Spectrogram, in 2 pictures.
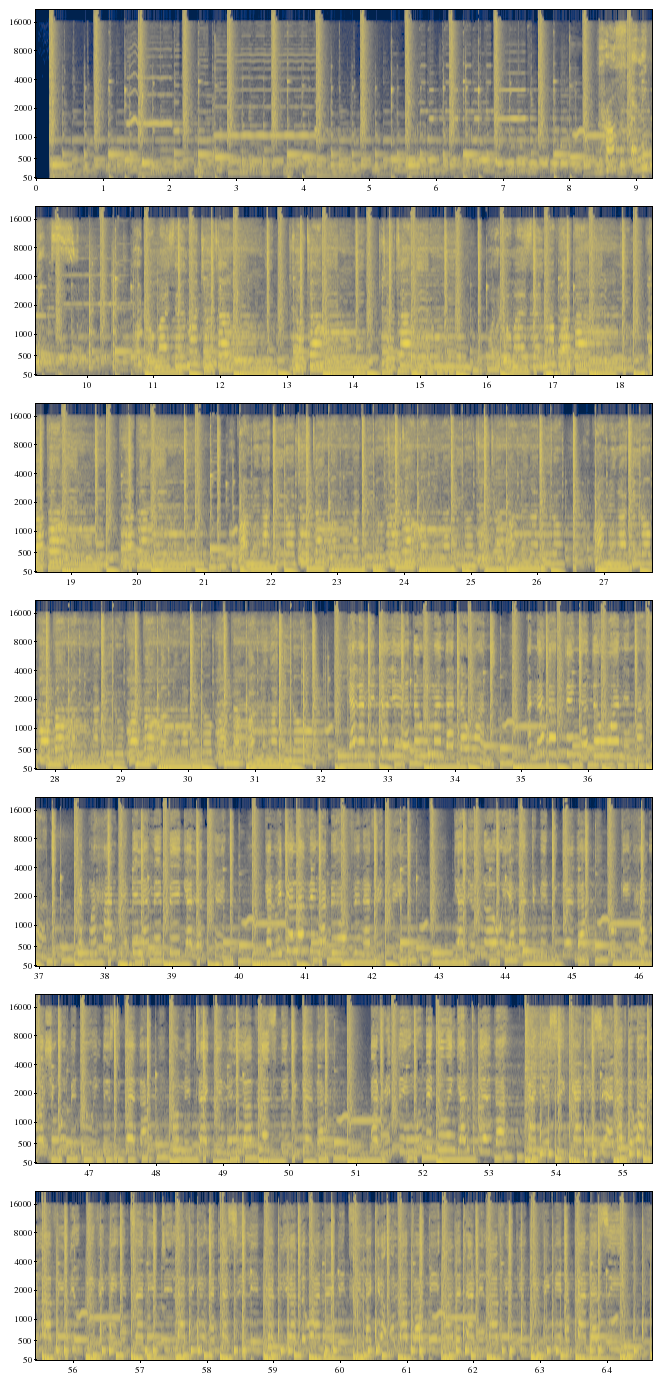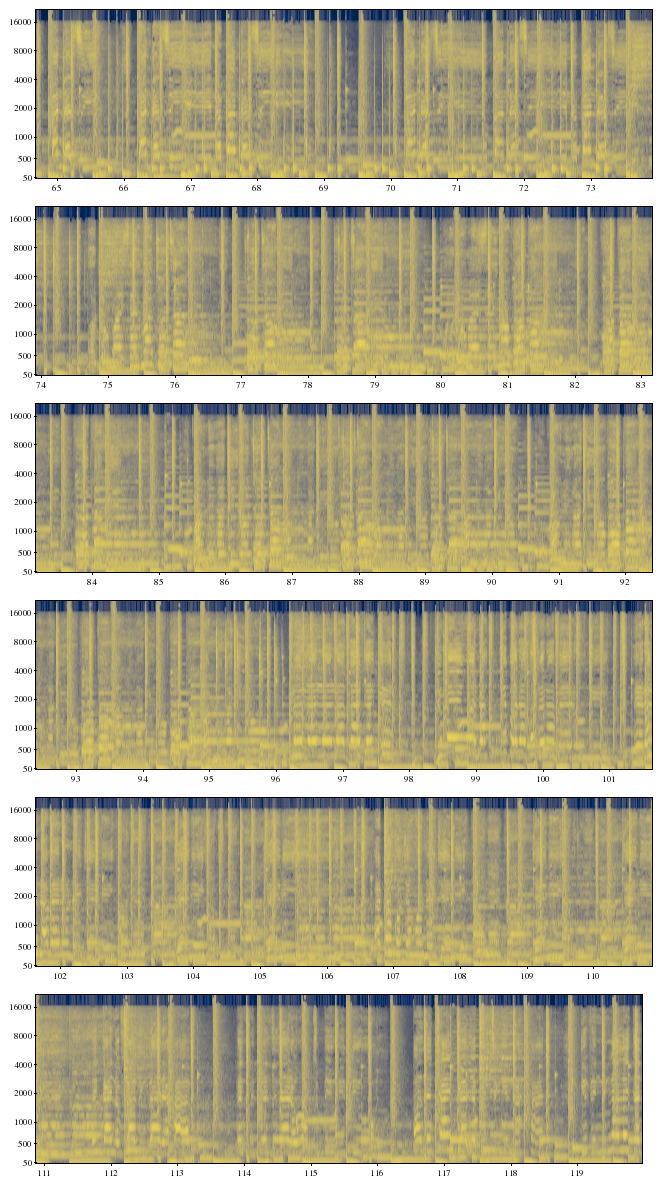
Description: an electrifying Kadongo Kamu hit.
